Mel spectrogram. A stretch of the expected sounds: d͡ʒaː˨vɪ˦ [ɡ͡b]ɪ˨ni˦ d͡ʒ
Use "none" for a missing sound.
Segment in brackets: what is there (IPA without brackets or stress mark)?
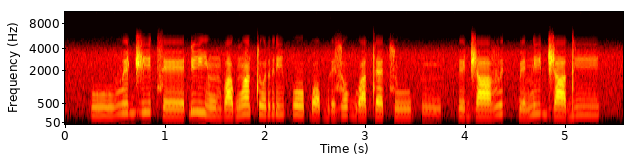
k͡p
